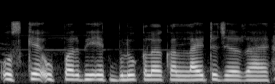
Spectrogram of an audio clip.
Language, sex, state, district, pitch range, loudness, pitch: Hindi, female, Jharkhand, Garhwa, 205-225 Hz, -14 LUFS, 215 Hz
